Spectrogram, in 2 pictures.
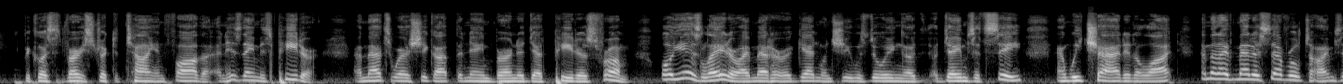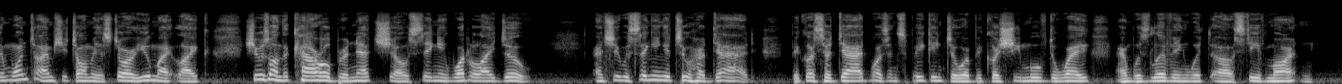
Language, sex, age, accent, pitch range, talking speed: English, male, 60-79, American, 135-165 Hz, 220 wpm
